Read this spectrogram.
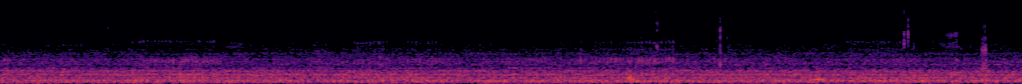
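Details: Proton, a male Maine Coon cuddling on his owner's chest indoors, purrs loudly with a steady low rumbling drone throughout, plus a few faint clicks and rustles.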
